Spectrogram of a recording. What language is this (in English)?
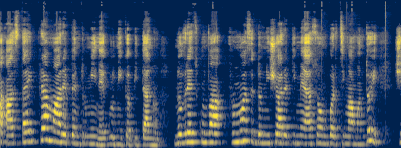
Romanian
